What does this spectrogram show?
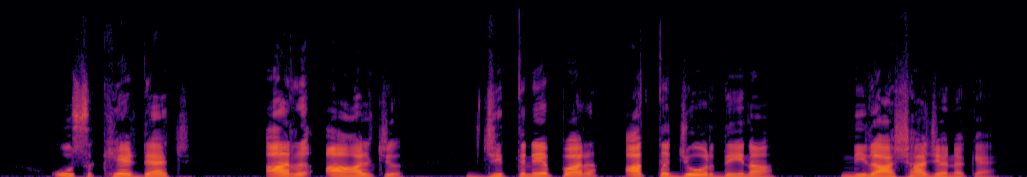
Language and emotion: Dogri, disgusted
